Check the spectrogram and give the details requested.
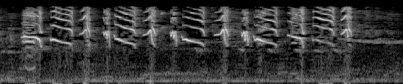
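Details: Oriental magpie-robin singing gacor style in Pemalang, a dense string of bright, rapidly slurred high whistles, about four notes a second for over three seconds, ending in silence; faint low hum beneath.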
